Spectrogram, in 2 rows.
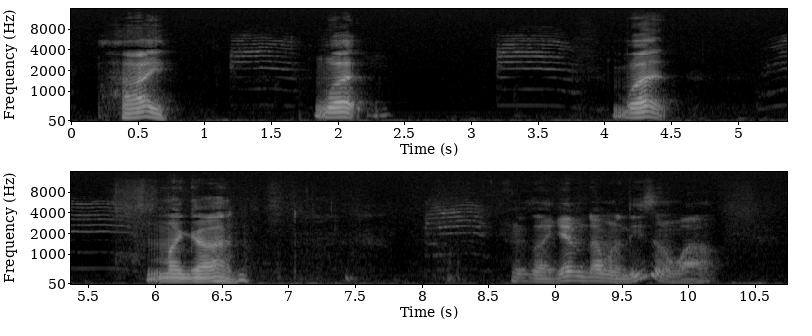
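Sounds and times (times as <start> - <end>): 
speech: 0.4 - 0.8, 1.8 - 2.4, 4.1 - 4.6, 6.0 - 6.8, 8.7 - 10.3
cat meowing: 1.2 - 1.8, 3.2 - 4.0, 5.2 - 6.0, 8.0 - 8.6.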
